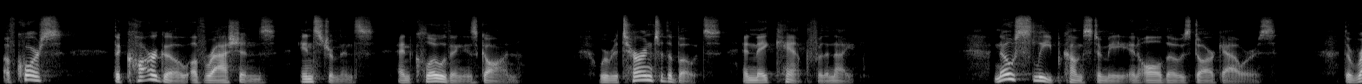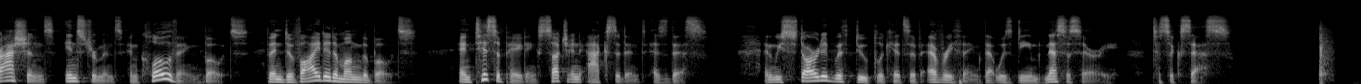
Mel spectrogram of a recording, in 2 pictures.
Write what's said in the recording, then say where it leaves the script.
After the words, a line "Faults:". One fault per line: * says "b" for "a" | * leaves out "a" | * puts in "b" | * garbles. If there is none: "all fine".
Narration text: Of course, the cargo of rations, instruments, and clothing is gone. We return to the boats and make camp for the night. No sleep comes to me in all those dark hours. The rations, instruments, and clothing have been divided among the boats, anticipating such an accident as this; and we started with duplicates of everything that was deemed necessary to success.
Of course, the cargo of rations, instruments, and clothing is gone. We return to the boats and make camp for the night. No sleep comes to me in all those dark hours. The rations, instruments, and clothing boats been divided among the boats, anticipating such an accident as this; and we started with duplicates of everything that was deemed necessary to success.
Faults:
* says "boats" for "have"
